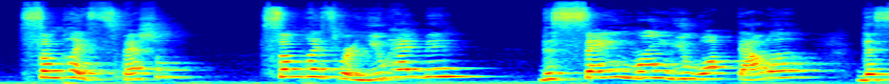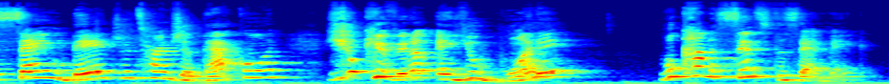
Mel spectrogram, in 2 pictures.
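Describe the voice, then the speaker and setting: A woman's voice: high-pitched, roomy sound. A woman performing a theatrical monologue as a wounded woman confronting the lover who left her, pleading and accusing with insistent repetition.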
